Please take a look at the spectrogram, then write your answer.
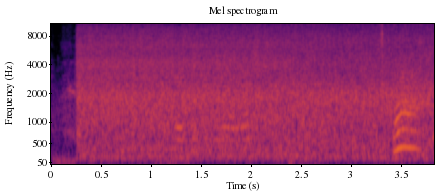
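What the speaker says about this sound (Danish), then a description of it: "Mini-vandfald." A small waterfall on a Blue Mountains bushwalk gives a steady, close rush of falling water that fills the scene throughout, with a brief bird call near the end.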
